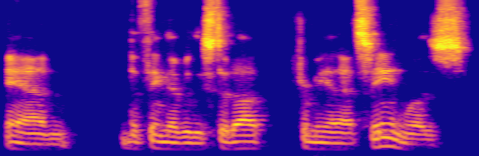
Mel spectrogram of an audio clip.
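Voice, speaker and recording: A man speaking as an actor being interviewed, earnest and reflective, often halting and restarting his phrases. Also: sits low, steady tone.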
